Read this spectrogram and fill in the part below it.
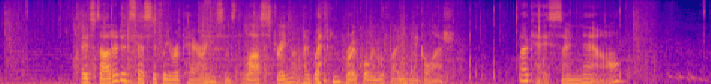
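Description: A young woman talks calmly into a microphone.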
